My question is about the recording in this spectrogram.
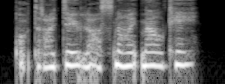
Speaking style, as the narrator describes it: whispered

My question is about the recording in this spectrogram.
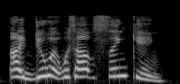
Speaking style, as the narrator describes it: I shouted, trying to make him understand

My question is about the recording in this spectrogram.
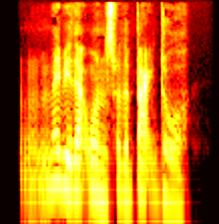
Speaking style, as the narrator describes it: mumbled to himself

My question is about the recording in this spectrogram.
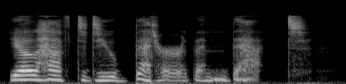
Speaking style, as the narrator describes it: the demon sneered, its deep, scratchy voice at odds with Agnes's body

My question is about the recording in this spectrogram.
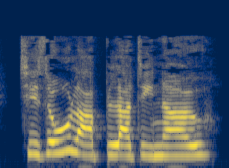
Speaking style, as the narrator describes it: More fiercely, she added

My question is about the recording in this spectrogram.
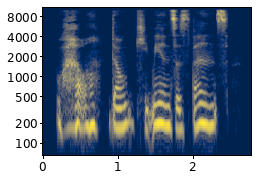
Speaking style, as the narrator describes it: Jillian chuckled

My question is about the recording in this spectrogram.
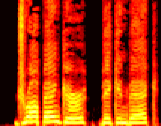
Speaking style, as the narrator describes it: cried Mom

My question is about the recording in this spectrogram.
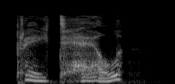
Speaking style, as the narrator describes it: Seamus whispered so softly she could barely make out his words

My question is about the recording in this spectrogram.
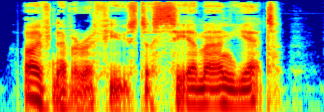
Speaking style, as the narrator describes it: murmured to himself

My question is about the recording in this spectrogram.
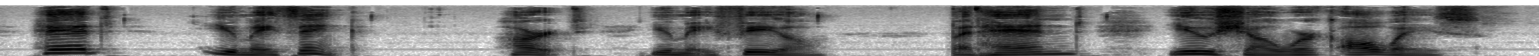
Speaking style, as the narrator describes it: I cheerfully learn to say

